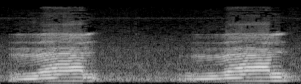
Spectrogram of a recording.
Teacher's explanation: زبان کی نوک اور ثناء علیا کا کنارہ، کنارے پر لگائیں گے. इसके अंदर भी नरमी होगी, सख्ती नहीं होगी।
